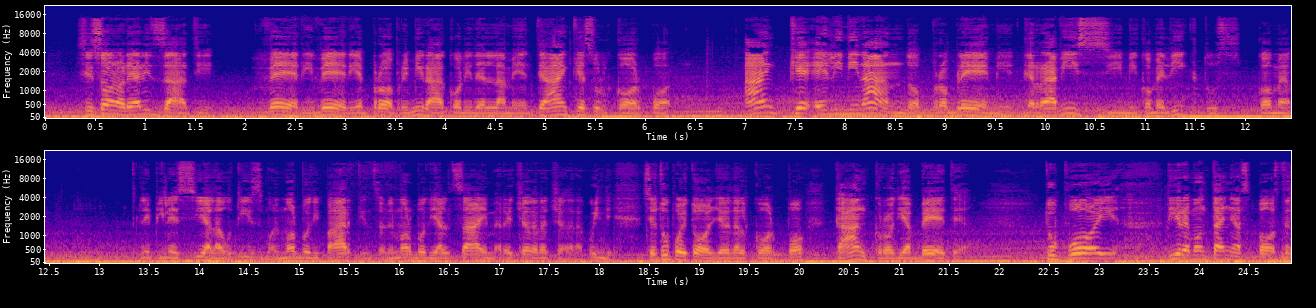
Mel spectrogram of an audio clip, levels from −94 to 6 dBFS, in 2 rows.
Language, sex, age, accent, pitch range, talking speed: Italian, male, 50-69, native, 75-100 Hz, 110 wpm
